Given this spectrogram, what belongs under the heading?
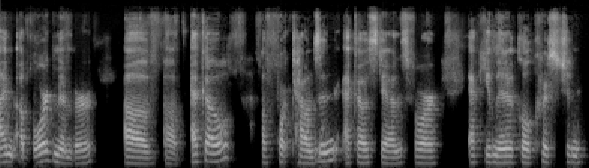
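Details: Adult speaker; ordinary speech.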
